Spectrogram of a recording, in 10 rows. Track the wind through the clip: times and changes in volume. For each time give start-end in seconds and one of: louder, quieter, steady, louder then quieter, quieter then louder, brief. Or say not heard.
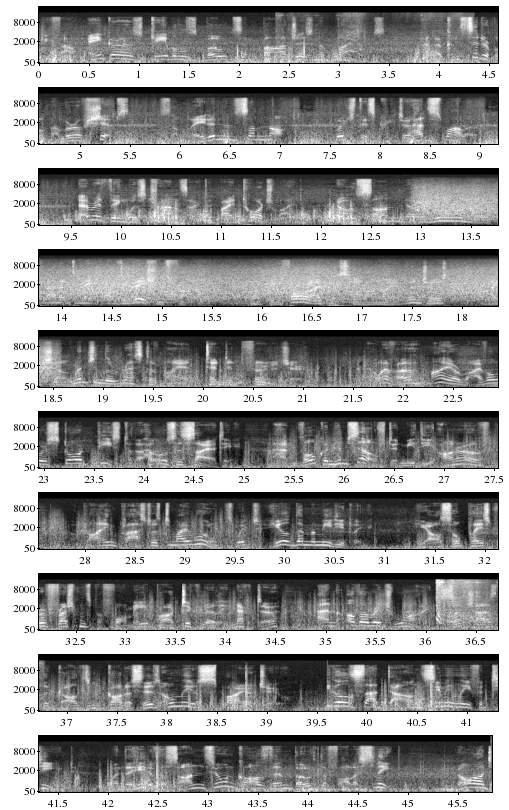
0.0-45.8 quieter then louder.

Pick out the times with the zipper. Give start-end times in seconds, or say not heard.
2.4-4.4, 36.1-36.8.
